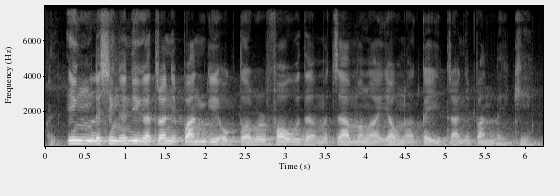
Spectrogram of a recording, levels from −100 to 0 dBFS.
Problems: none marked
